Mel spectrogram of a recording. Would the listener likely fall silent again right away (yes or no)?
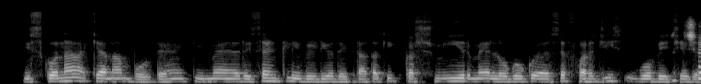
no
